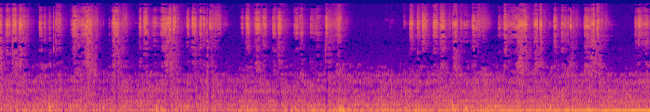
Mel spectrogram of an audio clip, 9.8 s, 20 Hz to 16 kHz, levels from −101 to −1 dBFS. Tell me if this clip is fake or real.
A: real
